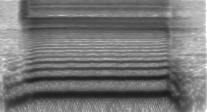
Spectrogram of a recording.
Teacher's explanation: জিম হরফটি বারিক হরফ এটা উচ্চারণ করতে হবে তিন আলিফ টেনে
